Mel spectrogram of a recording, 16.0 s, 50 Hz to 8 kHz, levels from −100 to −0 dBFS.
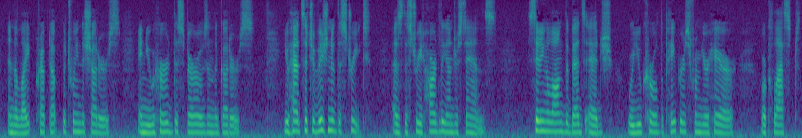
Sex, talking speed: female, 165 wpm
